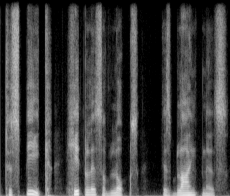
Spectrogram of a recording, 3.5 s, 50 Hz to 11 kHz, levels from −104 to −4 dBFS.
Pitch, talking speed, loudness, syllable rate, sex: 120 Hz, 120 wpm, -21 LUFS, 3.3 syllables/s, male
